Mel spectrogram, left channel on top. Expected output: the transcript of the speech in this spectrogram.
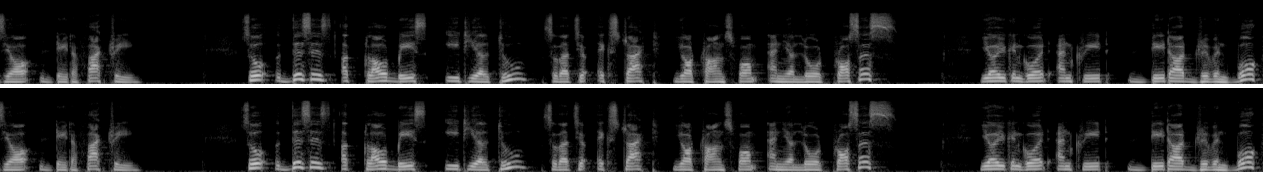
Data Factory. So this is a cloud-based ETL tool. So that's your extract, your transform, and your load process. Here you can go ahead and create data-driven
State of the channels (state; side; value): normal; both; correlation 0.57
